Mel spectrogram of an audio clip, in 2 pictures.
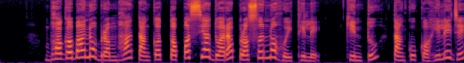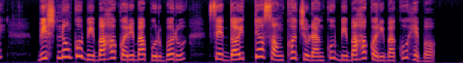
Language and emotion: Odia, neutral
